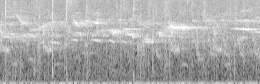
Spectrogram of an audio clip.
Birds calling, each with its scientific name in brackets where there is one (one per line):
Apapane (Himatione sanguinea)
